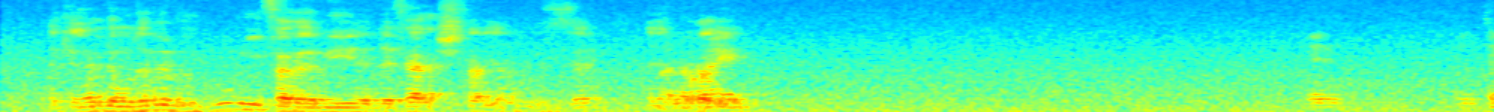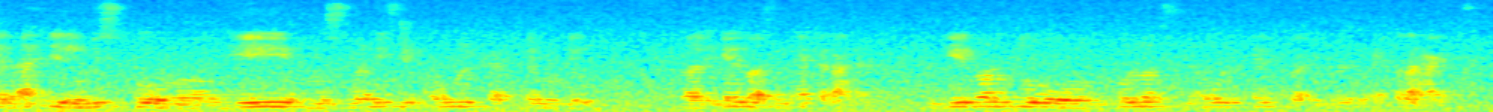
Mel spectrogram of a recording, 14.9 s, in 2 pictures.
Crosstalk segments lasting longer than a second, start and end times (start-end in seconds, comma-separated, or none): none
